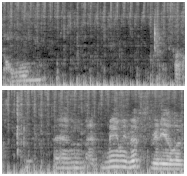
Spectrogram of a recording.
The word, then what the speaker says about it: Ogham: Again, pronounced Ogham, the G is silent. It's not Ogham. I called it Ogham for quite a while, but yeah, it's Ogham.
